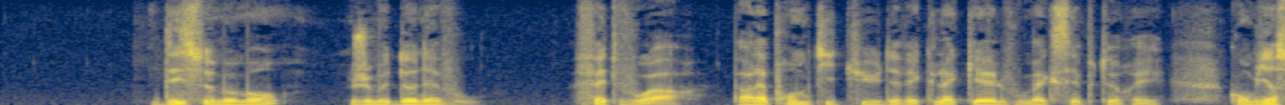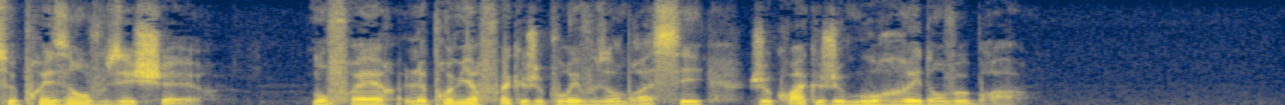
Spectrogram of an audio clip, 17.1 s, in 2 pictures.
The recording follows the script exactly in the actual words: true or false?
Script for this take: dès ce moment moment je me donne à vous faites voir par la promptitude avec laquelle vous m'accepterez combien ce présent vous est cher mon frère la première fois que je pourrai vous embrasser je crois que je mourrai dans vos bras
false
